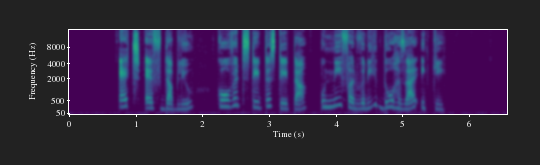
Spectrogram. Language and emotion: Punjabi, neutral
